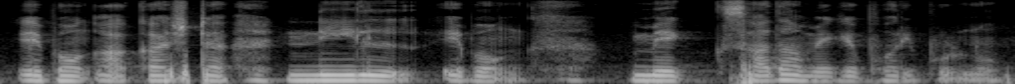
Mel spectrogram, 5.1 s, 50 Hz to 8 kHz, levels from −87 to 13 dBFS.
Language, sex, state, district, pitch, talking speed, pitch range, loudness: Bengali, male, West Bengal, Kolkata, 140 Hz, 95 wpm, 130-145 Hz, -23 LUFS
